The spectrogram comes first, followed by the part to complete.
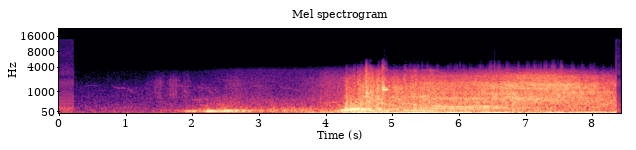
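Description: Sound of a film clip played back from VHS tape: a low rumble starting about two seconds in, then from about four seconds a loud, steady hiss-like noise.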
